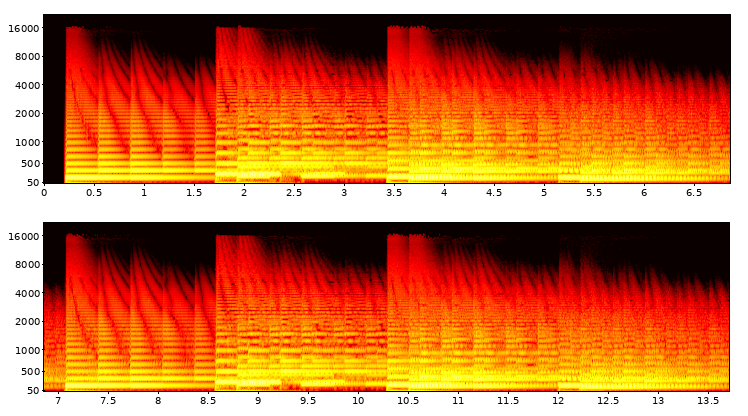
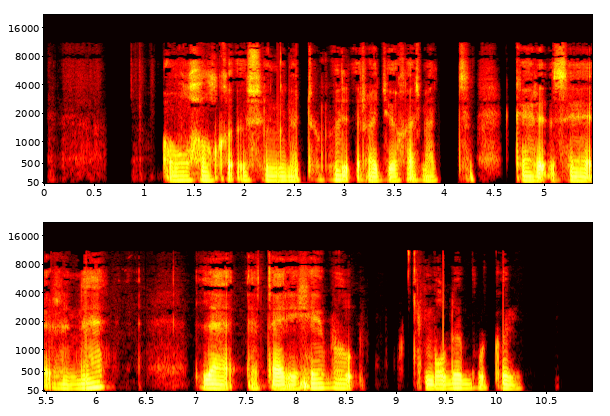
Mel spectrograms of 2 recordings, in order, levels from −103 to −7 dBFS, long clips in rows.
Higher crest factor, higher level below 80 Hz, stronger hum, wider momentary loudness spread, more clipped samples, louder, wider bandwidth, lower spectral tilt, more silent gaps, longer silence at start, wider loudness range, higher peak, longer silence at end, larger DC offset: second, 16 dB vs 24 dB; second, -54 dBFS vs -44 dBFS; neither; about the same, 10 LU vs 11 LU; neither; about the same, -25 LUFS vs -23 LUFS; second, 10 kHz vs 11.5 kHz; first, -8 dB/octave vs -5.5 dB/octave; second, none vs 3.97-4.14 s, 4.65-4.71 s; second, 0.2 s vs 1.2 s; about the same, 3 LU vs 2 LU; second, -8 dBFS vs -2 dBFS; second, 0 s vs 0.7 s; neither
